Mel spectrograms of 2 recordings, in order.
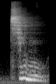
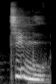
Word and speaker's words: Temu: va bien préciser que ça se prononçait Timo ça s'écrit temu mais ça se prononce teeo donc timou si vous ne vivez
